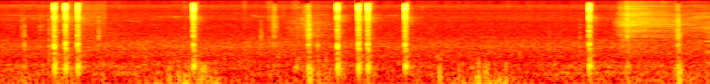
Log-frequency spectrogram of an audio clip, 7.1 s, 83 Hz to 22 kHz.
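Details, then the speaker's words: BMW 3 Series E90 handbrake during adjustment, lever pulled up: crisp ratchet clicks, six clicks, later adjusted to four; handbrake engages normally. "so let's just try that handbrake and see how many clicks we've got six six clicks"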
